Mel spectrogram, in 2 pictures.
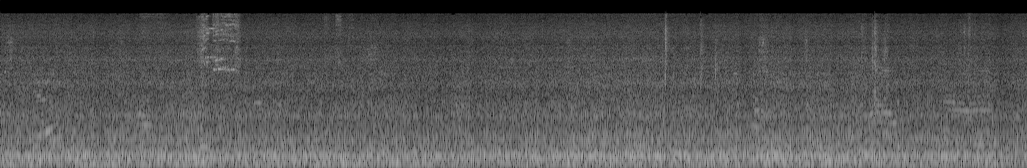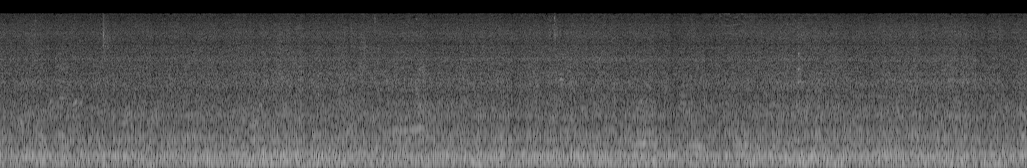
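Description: Aircraft wheels rumble over the ground.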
